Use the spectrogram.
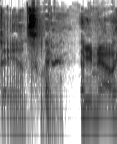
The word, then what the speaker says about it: Anslinger: Well, it's spelled ass-liquor, but it's pronounced Anslinger.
